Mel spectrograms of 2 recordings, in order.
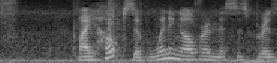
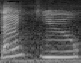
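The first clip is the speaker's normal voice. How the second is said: very high, tiny, squeaky little voice; 11 semitones higher, 3 dB louder than usual. Narrator, given the best-costume ribbon as classmates cheer, says thanks in a squeaky voice. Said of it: "I squeaked".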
